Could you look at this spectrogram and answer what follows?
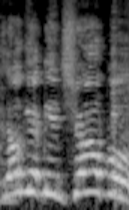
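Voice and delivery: mock alarm, half laughing; teasing don't-get-me-in-trouble plea; playful protest. Real, not acted.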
